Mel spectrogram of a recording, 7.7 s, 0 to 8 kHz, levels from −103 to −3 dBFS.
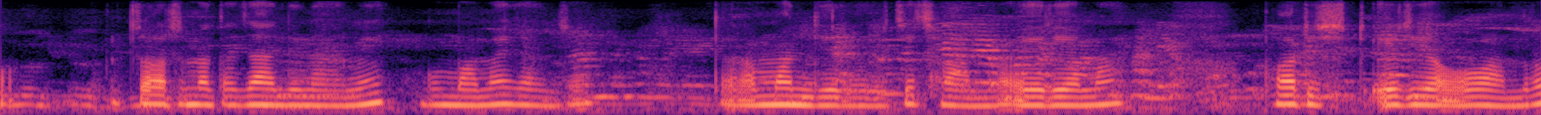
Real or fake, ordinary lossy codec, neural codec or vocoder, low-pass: real; none; none; none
